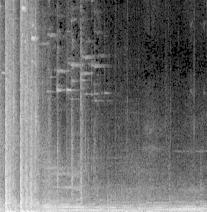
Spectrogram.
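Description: Submachine gun fire in the VR shooter Boneworks, a couple of sharp loud bursts at the start followed by a sustained rumbling wash of shots and echoes that stays steady and dense to the end.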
